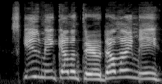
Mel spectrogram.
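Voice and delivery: high, sing-out apology; hurried excuse. Acted. Character pushing past people, high hurried excuse. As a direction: squeak your way past in a high voice.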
